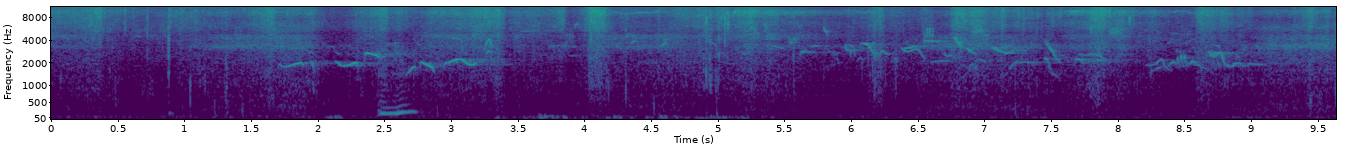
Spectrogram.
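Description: Small birds singing in short warbling phrases, with a brief low call or grunt about two and a half seconds in and scattered faint knocks.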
